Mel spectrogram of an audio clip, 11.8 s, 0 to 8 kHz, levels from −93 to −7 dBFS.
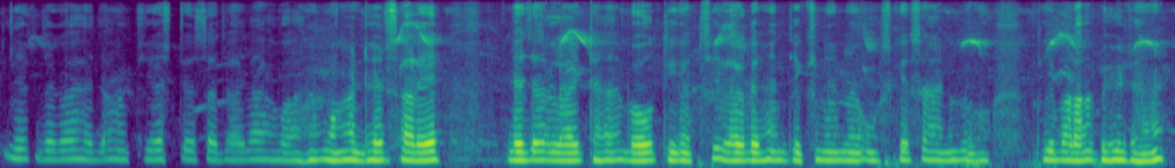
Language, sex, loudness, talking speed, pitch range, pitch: Maithili, male, -26 LUFS, 160 wpm, 145-160 Hz, 150 Hz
